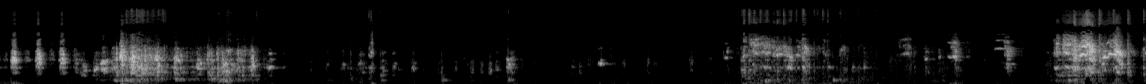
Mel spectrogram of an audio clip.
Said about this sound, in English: but she thinks she is the leader of the pack, and so she is establishing the pecking order here in the hen house.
